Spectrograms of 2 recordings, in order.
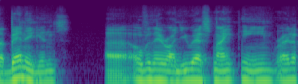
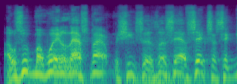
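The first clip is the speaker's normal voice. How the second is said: imitating Rusty; 8 semitones higher than usual. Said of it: "He, he, he's like".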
